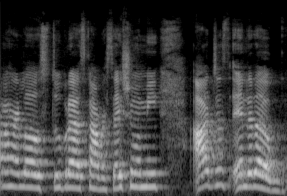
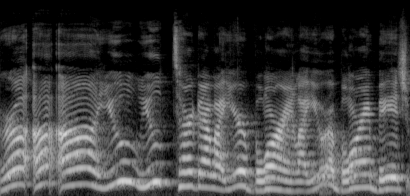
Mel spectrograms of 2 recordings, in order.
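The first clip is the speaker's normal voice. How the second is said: speech broken by laughter. Retelling a girl at a club calling someone boring: imitating someone laughing while talking. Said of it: "saying it in a laughing way".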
